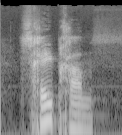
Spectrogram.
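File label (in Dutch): "scheep gaan", Dutch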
